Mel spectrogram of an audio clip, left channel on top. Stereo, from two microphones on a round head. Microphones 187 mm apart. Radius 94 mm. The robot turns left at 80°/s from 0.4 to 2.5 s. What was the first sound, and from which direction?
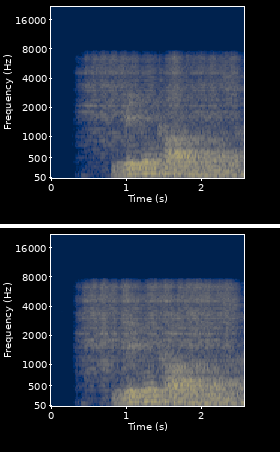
A man speaking, 120° left.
